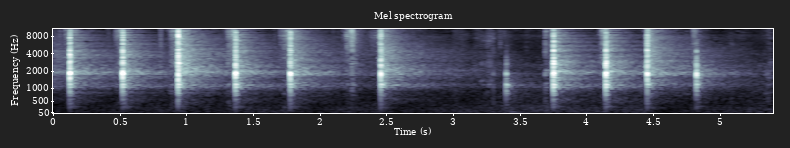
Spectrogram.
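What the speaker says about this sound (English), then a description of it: "And we want lots of onions for these Vidalia Onion smash burgers. So we're just going to slice those up." Knife slicing through Vidalia onions on a cutting board for smash burgers, about a dozen crisp, evenly spaced chops close up, each a sharp click of blade against board, with no talking.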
